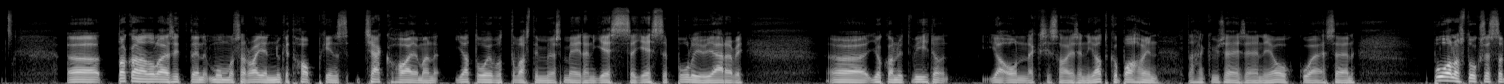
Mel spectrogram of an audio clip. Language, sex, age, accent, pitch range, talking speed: Finnish, male, 20-39, native, 90-115 Hz, 125 wpm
